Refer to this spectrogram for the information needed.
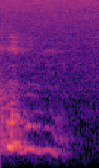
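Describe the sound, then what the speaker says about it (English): One drawn-out bark or yelp from a pet dog, close and fairly loud, sliding down in pitch and fading over about a second with no talking. "That was my dog."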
